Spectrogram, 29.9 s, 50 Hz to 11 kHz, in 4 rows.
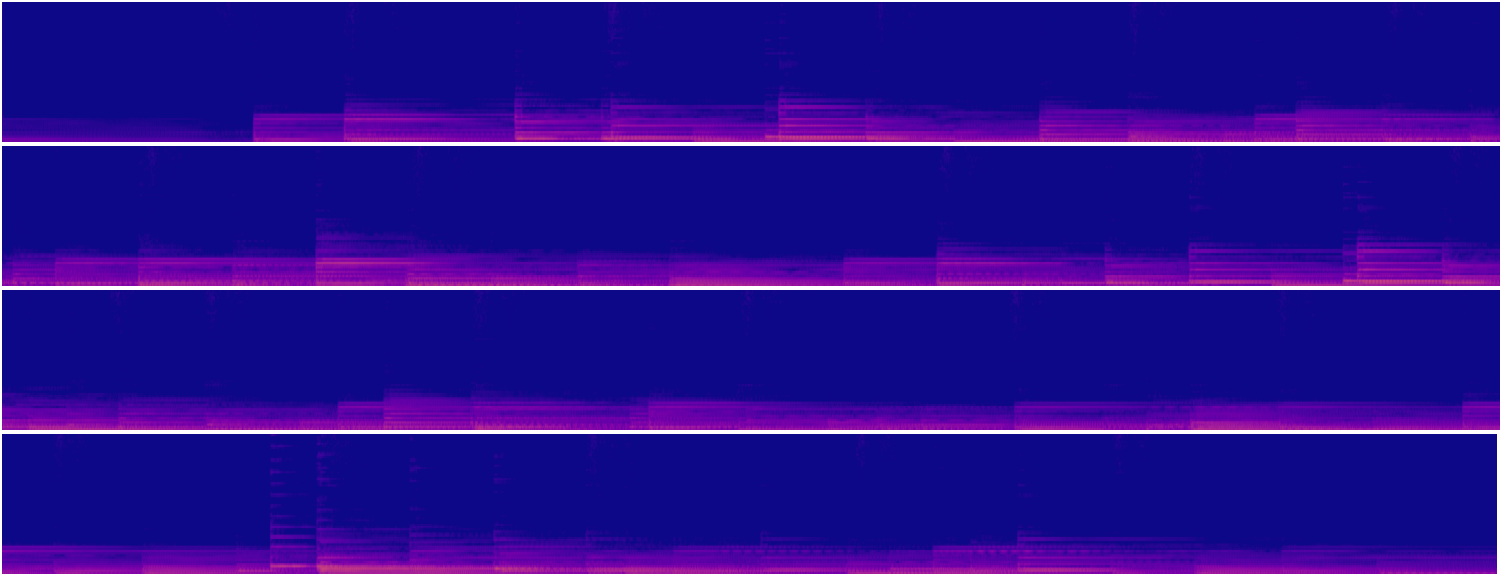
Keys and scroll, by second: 1.3 r, 3.7 g, 6.1 r, 8.6 s.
